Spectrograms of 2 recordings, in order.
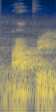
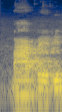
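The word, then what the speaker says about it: Marvel: 근데 이게 다 하나로 각각의 영화인데 다 하나로 묶여있는, 그래서 그거를 소위 말해서 마블 영화라고 얘기하는데 웃긴 건 발음은 마벨이 맞는데 의도적으로 이것을 마블이라고 부릅니다.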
